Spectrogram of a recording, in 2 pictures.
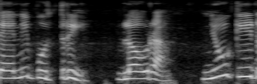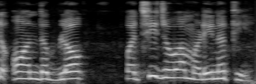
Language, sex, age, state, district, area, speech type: Gujarati, female, 30-45, Gujarat, Ahmedabad, urban, read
